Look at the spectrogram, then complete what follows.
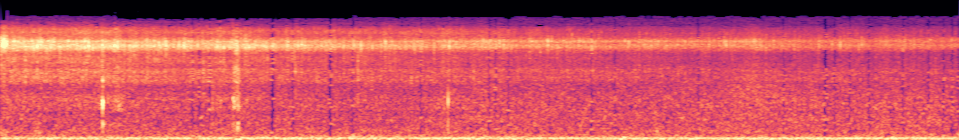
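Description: Eel pieces sizzling in a small pot on a camp stove: a steady high hiss that slowly dies down, with a couple of light taps of a utensil on the pot about one and two seconds in.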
